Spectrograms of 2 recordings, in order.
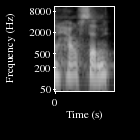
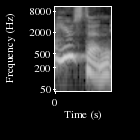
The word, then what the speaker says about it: Houston: that know New York it's on Elizabeth and houseon not Houston even though it's spelled Houston yeah right it's h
